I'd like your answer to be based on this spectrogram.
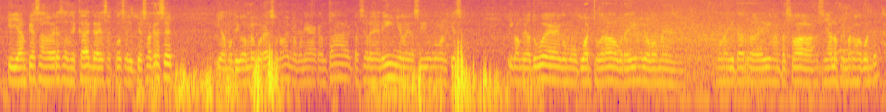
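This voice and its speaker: Over loud background noise, a man talks at a very fast pace in a fairly high pitch with fairly even intonation. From Ciego de Ávila, Cuba; Cuba. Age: 20s. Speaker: singer and songwriter; interviewee. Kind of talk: interview. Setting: outdoor bar terrace. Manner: halting.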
